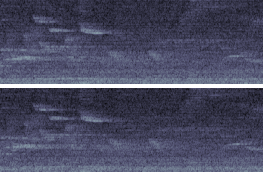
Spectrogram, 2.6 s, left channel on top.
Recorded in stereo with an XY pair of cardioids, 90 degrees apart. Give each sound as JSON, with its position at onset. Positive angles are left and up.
{"t": 0.0, "sound": "an insect", "azimuth_deg": 30, "distance_m": 0.8}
